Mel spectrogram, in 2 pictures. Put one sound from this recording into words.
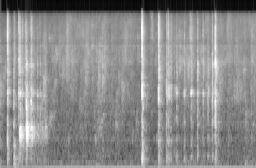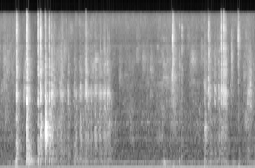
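A baby crawls, palms patting on a wooden floor.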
